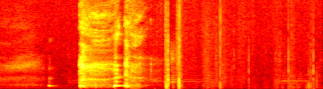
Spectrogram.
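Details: About three harsh coughs with a throat-clearing sound from a girl who is currently ill and hopes it won't get worse; cough.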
